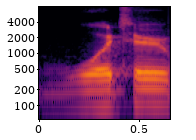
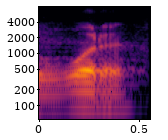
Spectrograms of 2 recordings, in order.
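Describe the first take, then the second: First: It is said in a standard American accent. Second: It is said in a New Jersey accent.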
